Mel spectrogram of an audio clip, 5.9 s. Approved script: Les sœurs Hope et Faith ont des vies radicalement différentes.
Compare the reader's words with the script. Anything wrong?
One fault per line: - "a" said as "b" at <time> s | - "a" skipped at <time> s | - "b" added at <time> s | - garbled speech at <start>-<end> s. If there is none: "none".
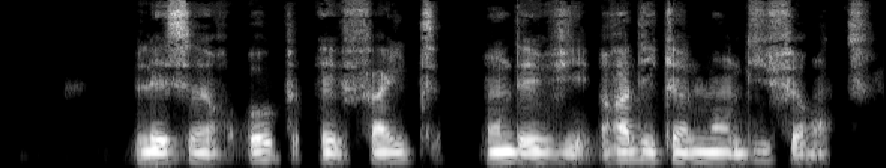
none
